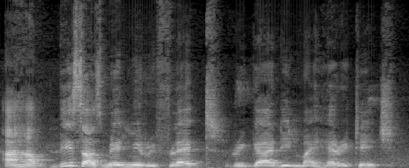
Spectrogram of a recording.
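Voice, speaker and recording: A middle-aged Kenyan man with a Kenyan accent giving thoughtful personal commentary, pausing often with "uh". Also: on the high side, fairly bright tone, a little hiss or hum. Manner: thoughtful, reflective, many pauses with "uh".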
